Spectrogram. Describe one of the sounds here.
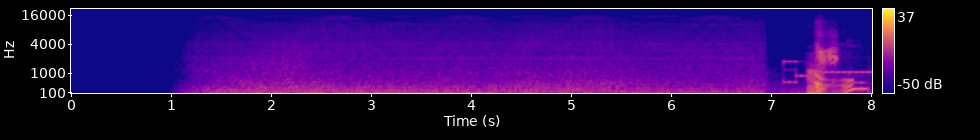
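A spaceship's engines roar steadily as it flies.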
